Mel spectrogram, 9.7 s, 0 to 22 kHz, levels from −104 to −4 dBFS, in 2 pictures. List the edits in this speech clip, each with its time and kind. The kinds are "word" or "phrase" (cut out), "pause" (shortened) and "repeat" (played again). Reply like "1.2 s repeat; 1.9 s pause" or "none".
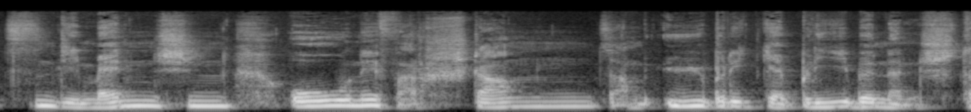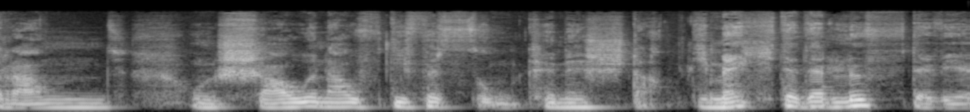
8.3 s pause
